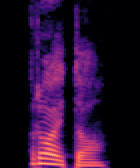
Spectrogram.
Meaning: on him/her/it
- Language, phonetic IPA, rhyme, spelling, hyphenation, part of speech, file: Hungarian, [ˈrɒjtɒ], -tɒ, rajta, raj‧ta, pronoun, Hu-rajta.ogg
